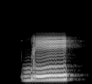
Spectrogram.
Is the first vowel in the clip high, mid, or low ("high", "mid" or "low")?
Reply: high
